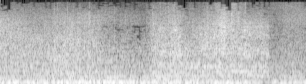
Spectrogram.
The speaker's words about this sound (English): A torpedo shoots under the Akula and detonates. The Akula explodes in a huge ball of fire.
